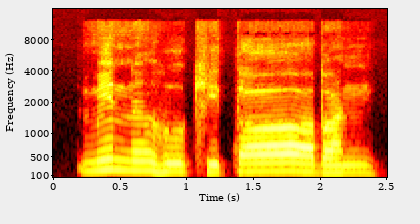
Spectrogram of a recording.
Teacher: বিনা গুণায় জাহির করে তাড়াতাড়ি পড়তে হবে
